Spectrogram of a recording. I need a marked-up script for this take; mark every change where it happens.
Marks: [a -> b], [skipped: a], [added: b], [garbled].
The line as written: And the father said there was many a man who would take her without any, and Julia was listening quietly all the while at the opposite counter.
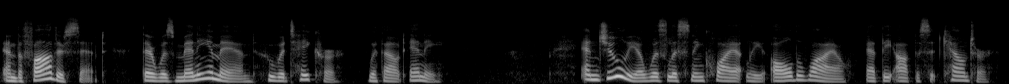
And the father said there was many a man who would take her without any, and Julia was listening quietly all the while at the opposite counter.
